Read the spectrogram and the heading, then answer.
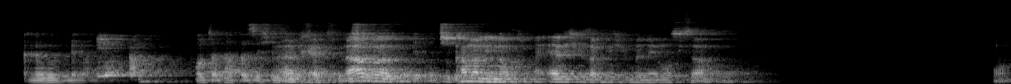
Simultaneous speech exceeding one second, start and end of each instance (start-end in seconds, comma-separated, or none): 2.7-4.0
